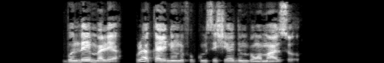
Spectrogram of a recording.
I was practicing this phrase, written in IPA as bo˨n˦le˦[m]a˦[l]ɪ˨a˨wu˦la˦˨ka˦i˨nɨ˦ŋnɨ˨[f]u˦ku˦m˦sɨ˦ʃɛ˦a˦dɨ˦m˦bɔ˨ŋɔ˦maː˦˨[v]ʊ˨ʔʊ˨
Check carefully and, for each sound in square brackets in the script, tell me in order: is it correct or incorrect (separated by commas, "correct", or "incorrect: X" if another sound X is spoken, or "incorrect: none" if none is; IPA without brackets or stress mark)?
correct, correct, correct, incorrect: z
